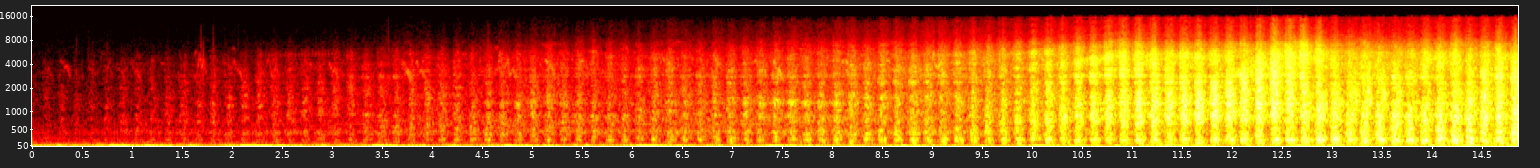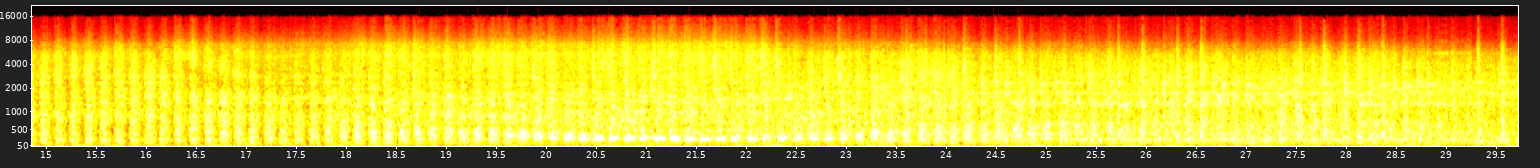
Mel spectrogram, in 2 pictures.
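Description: Southern 'King Arthur' (N15) class 4-6-0 steam locomotive climbing a 1 in 93 gradient with an express. Its exhaust beats start faint, swell to loud about ten seconds in, and keep on as a rapid, steady beat.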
